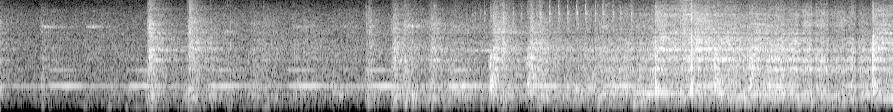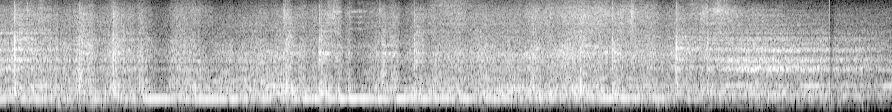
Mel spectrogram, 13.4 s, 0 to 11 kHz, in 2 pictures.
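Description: Seibu 101 series electric train going slowly past over the points, its wheels clicking over rail joints and frogs, loudest in the middle as the cars go by. A low steady hum sounds while the cars pass, under a steady thin ringing tone.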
